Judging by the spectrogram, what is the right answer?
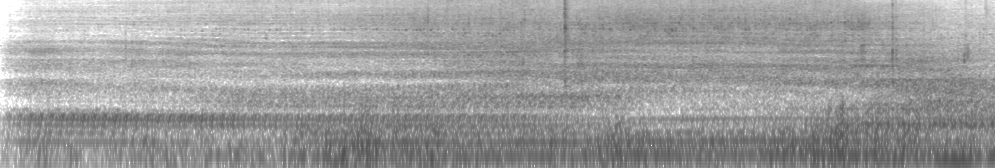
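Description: Ford Taurus sedan's engine running as the car pulls slowly out of the garage bay and rolls past close by, getting louder about four seconds in.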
